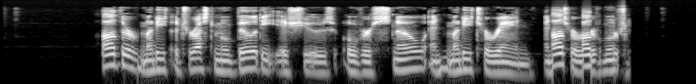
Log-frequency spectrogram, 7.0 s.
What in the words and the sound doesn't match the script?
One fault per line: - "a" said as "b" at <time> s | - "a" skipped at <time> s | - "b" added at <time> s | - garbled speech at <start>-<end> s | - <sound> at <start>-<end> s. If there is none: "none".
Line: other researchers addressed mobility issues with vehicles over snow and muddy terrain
- "researchers" said as "muddy" at 1.4 s
- "with vehicles" skipped at 3.3 s
- garbled speech at 5.4-6.3 s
